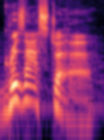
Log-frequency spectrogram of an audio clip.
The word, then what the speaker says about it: Grisaster: Username rhymes with disaster. Grisaster.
